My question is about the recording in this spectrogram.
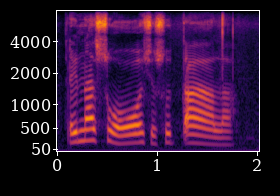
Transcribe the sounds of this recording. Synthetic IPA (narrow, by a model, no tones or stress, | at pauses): rinaʂiɦɔʃɔʂitaːla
